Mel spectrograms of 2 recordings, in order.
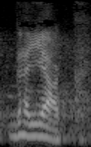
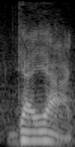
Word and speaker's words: Gallach: well you want to pronounce it my way that's what I wanna do Gallach Gallach but it's quite tough so you do as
